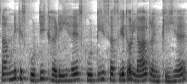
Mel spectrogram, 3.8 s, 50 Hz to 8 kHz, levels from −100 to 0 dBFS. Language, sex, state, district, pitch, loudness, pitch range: Hindi, female, Delhi, New Delhi, 200 Hz, -17 LUFS, 190-220 Hz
